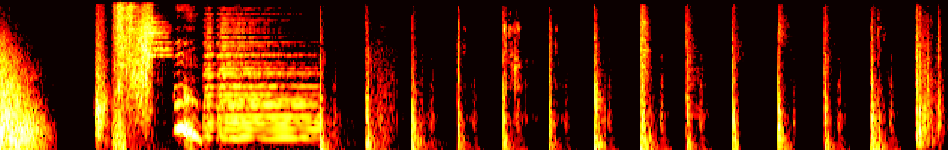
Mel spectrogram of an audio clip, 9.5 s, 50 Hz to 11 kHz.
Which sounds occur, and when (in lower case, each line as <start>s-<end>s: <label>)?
0.0s-0.5s: sound effect
0.9s-1.8s: music
1.7s-2.0s: human sounds
2.1s-3.2s: music
3.2s-3.4s: thump
3.7s-3.9s: thump
4.1s-4.4s: thump
4.6s-4.8s: thump
5.0s-5.3s: thump
5.5s-5.7s: thump
6.0s-6.2s: thump
6.4s-6.7s: thump
6.9s-7.1s: thump
7.3s-7.6s: thump
7.8s-8.0s: thump
8.2s-8.5s: thump
8.7s-9.0s: thump
9.1s-9.4s: thump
